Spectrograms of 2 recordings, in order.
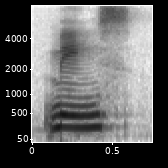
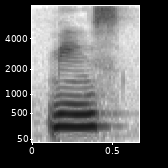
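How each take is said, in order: Both takes have the same delivery.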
